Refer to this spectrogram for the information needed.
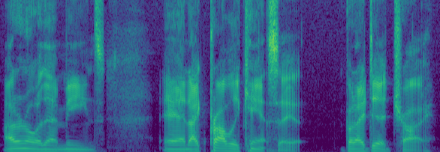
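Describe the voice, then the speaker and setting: A man on a casual livestream reads his viewers' comments aloud and teases them, talking in a rambling way with many restarts. His lowish voice is expressive and moderately paced. The audio is studio quality with no room sound.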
